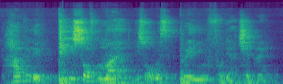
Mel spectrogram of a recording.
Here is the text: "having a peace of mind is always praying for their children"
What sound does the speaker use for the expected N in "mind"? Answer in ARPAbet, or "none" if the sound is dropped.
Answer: N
